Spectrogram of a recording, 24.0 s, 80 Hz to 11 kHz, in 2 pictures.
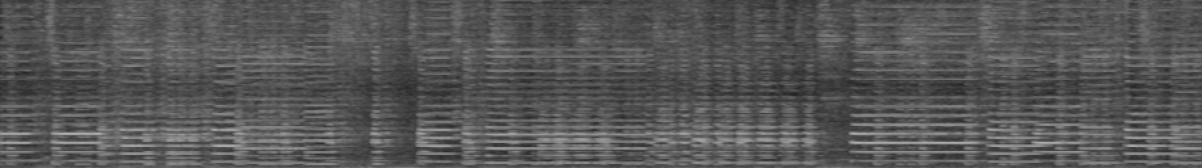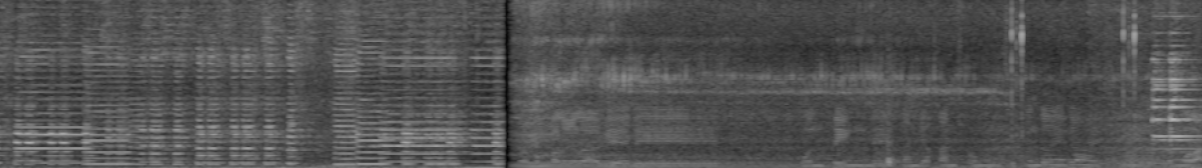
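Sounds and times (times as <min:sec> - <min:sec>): melodic bus horn tune: 0:00.0 - 0:17.3
low bus engine: 0:00.0 - 0:24.0.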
